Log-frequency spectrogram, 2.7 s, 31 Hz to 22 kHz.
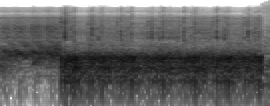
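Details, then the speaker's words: Starter motor removed from a 1970 American Eagle 750GT, bench-tested off a jump box: steady, even whir for about two seconds, then stops; sounds free and healthy, the starter works. "But good, so that starter works, which is awesome."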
